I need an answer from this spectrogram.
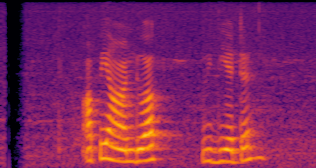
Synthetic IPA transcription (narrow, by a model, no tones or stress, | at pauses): ɐ̰piaːɳɖuʋak | ʋid̪ijɐʈɨ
